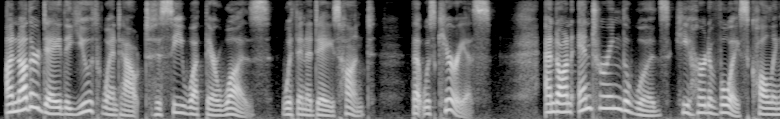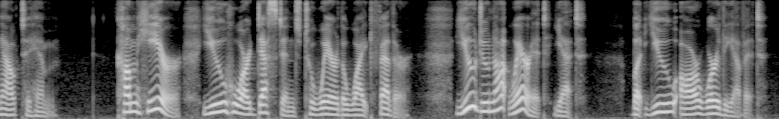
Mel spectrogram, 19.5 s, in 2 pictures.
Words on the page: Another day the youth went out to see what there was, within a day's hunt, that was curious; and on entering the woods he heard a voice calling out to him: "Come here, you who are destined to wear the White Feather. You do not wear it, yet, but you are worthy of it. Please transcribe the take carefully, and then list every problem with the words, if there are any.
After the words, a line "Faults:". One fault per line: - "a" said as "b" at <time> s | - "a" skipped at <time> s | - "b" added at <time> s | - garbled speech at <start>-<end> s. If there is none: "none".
Another day the youth went out to see what there was, within a day's hunt, that was curious; and on entering the woods he heard a voice calling out to him: "Come here, you who are destined to wear the White Feather. You do not wear it, yet, but you are worthy of it.
Faults:
none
